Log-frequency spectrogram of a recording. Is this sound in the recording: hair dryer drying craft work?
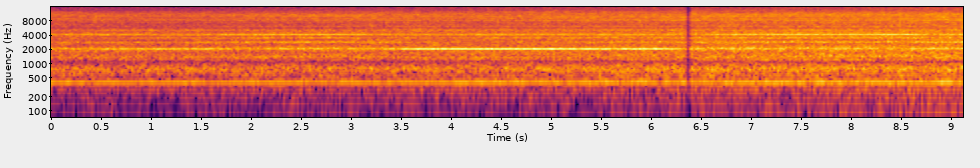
yes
